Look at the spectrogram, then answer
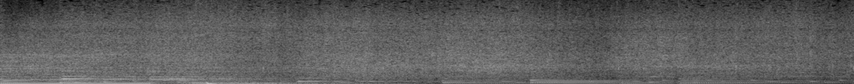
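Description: Mango dosa batter sizzles steadily on a hot pan, a continuous hiss that runs the whole time, partly masked by loud background music with no talking.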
